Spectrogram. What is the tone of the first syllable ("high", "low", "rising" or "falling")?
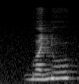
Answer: low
